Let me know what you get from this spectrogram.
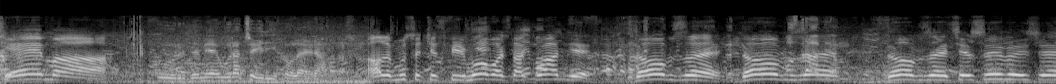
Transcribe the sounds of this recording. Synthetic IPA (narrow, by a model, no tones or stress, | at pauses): ɲɛma | kuɾd̪ɛmʲɲɛuɾat͡ʂɘlʲixɔlɛɾa̰ʔa̰lɛmuʂɛt͡ɕɛsfʲiɾmɔvad͡ʑt̪akwad̪ɲɛd̪ɔɔbʐɛd̪ɔbʐɛ | d̪ɔbʐɛt͡ɕɛʂɨmɘɕɛ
